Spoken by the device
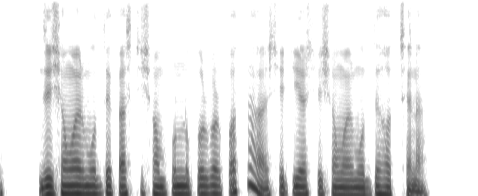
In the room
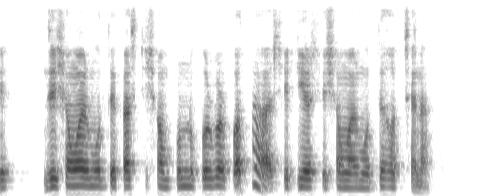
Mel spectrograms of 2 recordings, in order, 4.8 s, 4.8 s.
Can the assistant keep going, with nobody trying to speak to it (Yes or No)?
Yes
